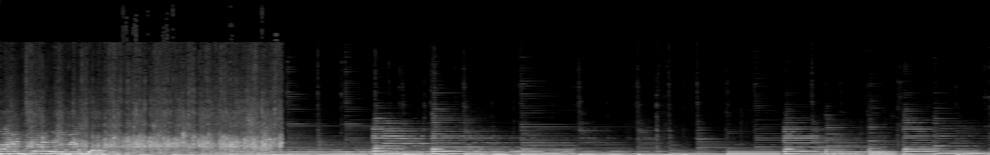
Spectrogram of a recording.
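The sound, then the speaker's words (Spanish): A burst of audience applause, dense and fairly loud, for the team that made the Marca de Agua exhibition possible, lasts a few seconds before cutting abruptly into steady instrumental music that carries on to the end. “Así que regálenme un fuerte aplauso a todo este equipo maravilloso que hizo posible esta exposición el día de hoy.”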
